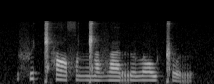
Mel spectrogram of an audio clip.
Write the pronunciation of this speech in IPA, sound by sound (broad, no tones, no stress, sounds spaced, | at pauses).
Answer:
f ɪ ǁʰ a sˤ ɪ ŋ͡ǁ a v a r ʊ l ɔ w ǁ o r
